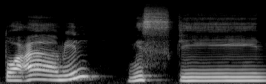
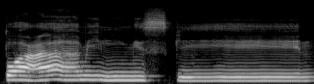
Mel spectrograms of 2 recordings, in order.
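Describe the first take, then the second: No difference in how they are said.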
